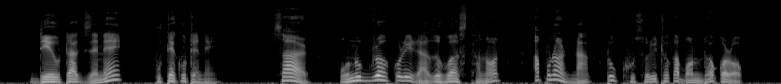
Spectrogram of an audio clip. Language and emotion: Assamese, disgusted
